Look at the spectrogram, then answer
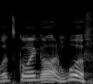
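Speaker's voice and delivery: very high-pitched, pushy dog voice. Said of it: "I'll talk in the dog's voice".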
